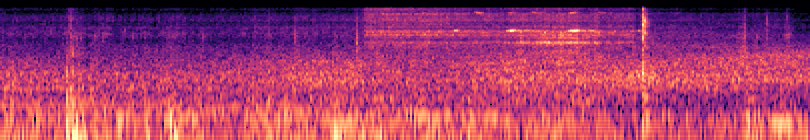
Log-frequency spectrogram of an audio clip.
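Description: Wind buffeting the action camera's microphone while riding an e-bike, with tyre and road noise underneath. A single thump about half a second in and a small click a little before the end.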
